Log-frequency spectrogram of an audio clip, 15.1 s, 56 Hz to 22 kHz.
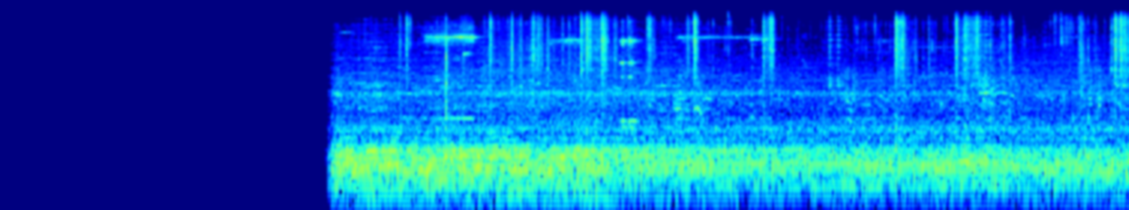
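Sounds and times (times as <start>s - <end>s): faint low hum: 4.4s - 15.0s.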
